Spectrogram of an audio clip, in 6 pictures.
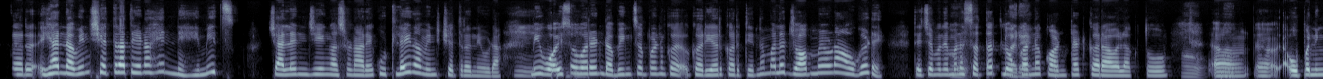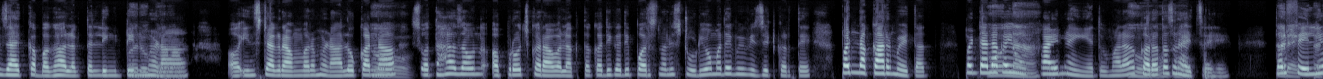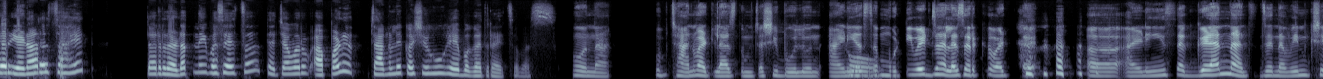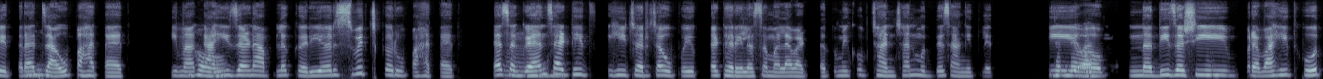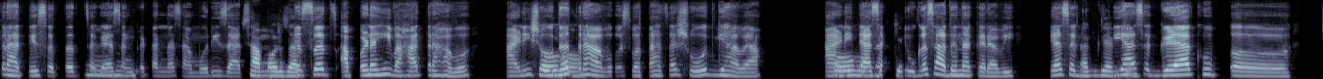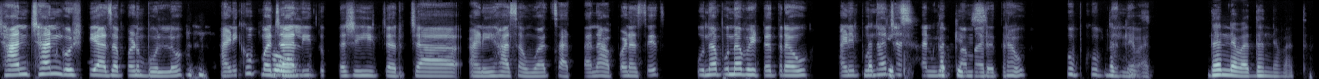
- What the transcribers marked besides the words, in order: other background noise; in English: "व्हॉईस ओव्हर अँड डबिंगचं"; tapping; in English: "कॉन्टॅक्ट"; in English: "अप्रोच"; in English: "स्टुडिओमध्ये"; in English: "व्हिजिट"; laugh; unintelligible speech
- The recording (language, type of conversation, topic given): Marathi, podcast, नवीन क्षेत्रात प्रवेश करायचं ठरवलं तर तुम्ही सर्वात आधी काय करता?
